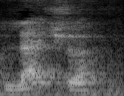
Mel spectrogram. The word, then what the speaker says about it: leisure: Leisure. Leisure. Leisure. There you go. Sounds like lesion.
